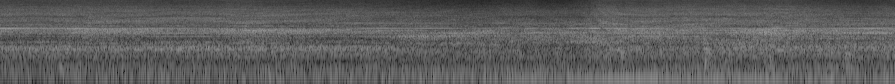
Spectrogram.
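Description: Revlon One-Step hair dryer and volumizer hot air brush running steadily on its low heat setting as it is drawn through hair: a blowing rush with a thin, high whine.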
